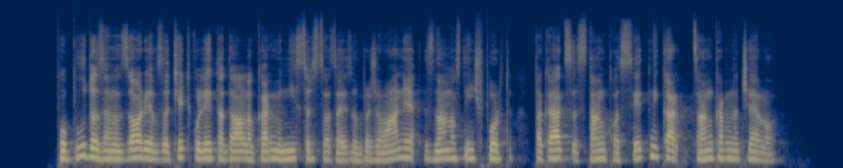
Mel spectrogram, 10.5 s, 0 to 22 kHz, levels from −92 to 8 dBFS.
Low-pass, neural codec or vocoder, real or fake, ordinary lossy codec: 19.8 kHz; codec, 44.1 kHz, 2.6 kbps, DAC; fake; none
